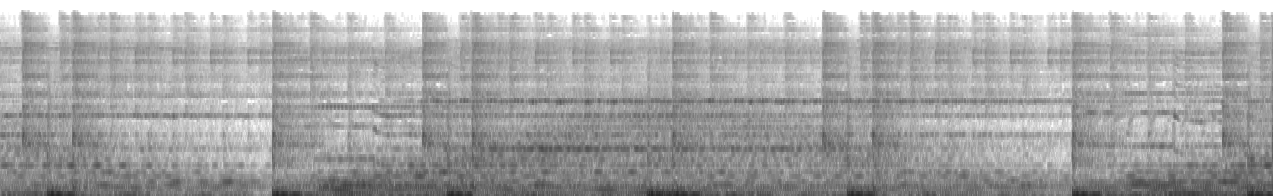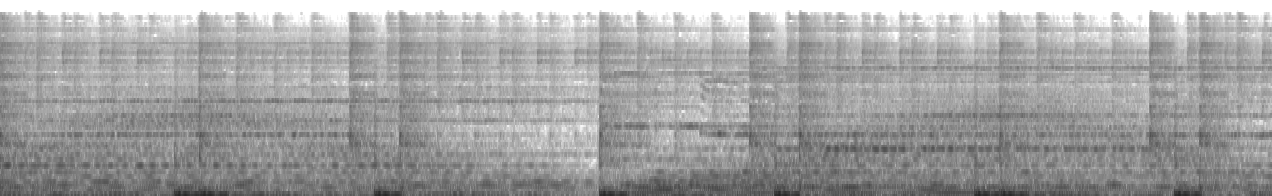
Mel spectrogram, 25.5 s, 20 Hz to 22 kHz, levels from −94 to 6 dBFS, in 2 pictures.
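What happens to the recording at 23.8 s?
Nothing goes wrong at 23.8 s; the audio carries on intact through that moment with no audible fault.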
